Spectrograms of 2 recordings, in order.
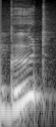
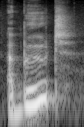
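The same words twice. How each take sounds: First: The word is said in a plain accent. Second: The word is said in an exaggerated Canadian accent.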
